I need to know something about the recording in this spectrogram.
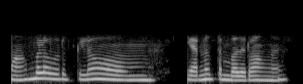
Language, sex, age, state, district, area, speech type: Tamil, female, 30-45, Tamil Nadu, Coimbatore, rural, conversation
